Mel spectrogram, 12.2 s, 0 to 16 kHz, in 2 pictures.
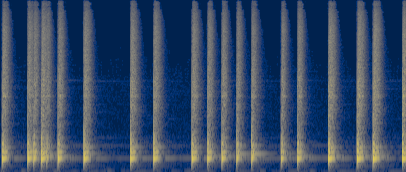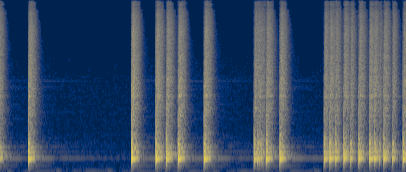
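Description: Snare drum hit in single strokes and short groups, recorded dry through an Akai ADM 40 dynamic microphone close to the top head at a steep angle. Each hit is short and tight, with a brief low ring, because the snare carries a dampening ring; after a pause of over a second mid-way, the strokes come quicker near the end.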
